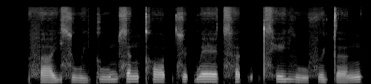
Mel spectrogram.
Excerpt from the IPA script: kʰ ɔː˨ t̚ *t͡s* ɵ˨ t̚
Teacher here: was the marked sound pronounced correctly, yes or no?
yes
